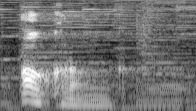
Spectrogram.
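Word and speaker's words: okrąg: «Окрунг». «Окрунг». Следующая буква «у». Та самая «о» с креской.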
